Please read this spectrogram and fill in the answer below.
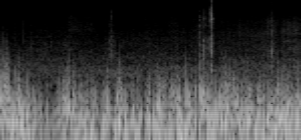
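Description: Wind buffeting the microphone: a loud, gusty low rumble. A single sharp click comes about one and a half seconds in.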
